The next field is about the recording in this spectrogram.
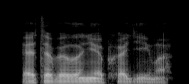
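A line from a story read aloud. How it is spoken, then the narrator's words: Muttered. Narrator (Russian): пробормотал он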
